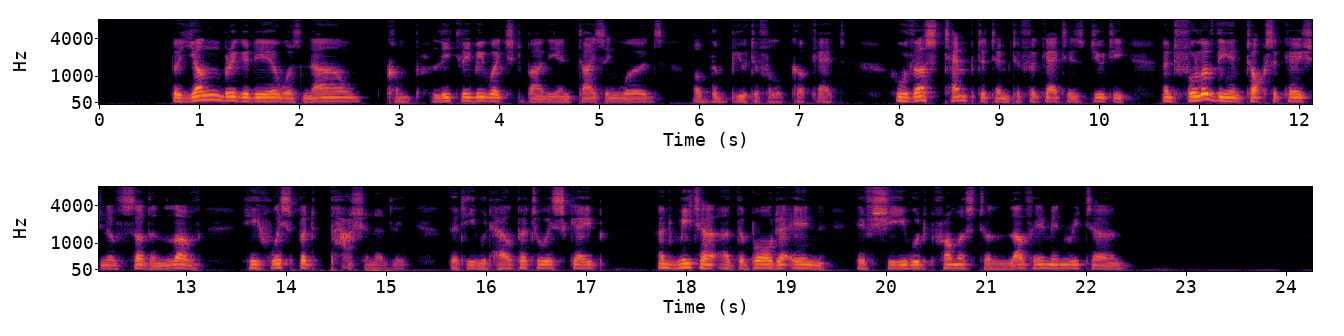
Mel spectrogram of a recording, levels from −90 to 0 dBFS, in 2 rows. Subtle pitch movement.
No: average, 3.6 semitones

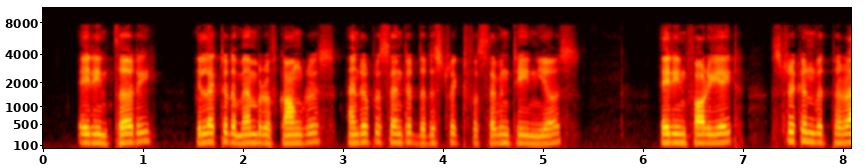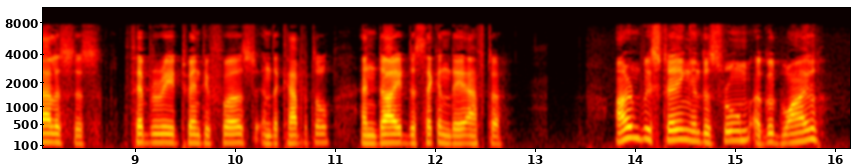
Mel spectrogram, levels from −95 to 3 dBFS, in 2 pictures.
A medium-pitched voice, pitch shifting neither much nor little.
No: medium, 145 Hz; narrow, 2.1 semitones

